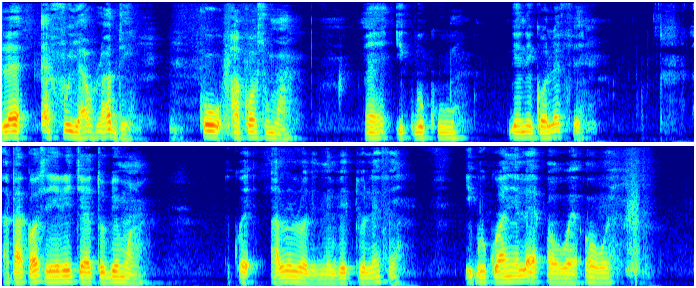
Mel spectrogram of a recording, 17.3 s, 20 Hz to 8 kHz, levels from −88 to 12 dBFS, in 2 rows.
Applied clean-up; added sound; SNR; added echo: none; none; none; none.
